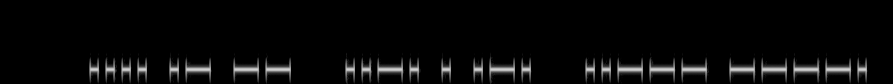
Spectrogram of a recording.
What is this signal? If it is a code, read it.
Morse code, heard as a keyed tone, about 15 wpm, 700 Hz. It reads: HAM FER 29
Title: Practice QSO - Exchange 3 - More Info - 15wpm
